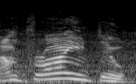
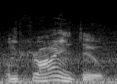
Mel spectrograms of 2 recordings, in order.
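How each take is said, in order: First: High, slow strained whine; whining with mouth full. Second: Slow mumble around caramel; slow, chewing through the words; chewing sticky toffee. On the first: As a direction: whine through sticky caramel. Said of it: "How are you still chewing". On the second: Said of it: "caramel in my mouth". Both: Real, not acted.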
